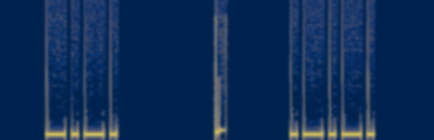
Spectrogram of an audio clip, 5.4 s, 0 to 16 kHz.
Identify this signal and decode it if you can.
Morse code, heard as a keyed tone, about 15 wpm, 700 Hz. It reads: C <AR>
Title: Single Character (Letter:Number:Punctuation:Prosign) Alt 15wpm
